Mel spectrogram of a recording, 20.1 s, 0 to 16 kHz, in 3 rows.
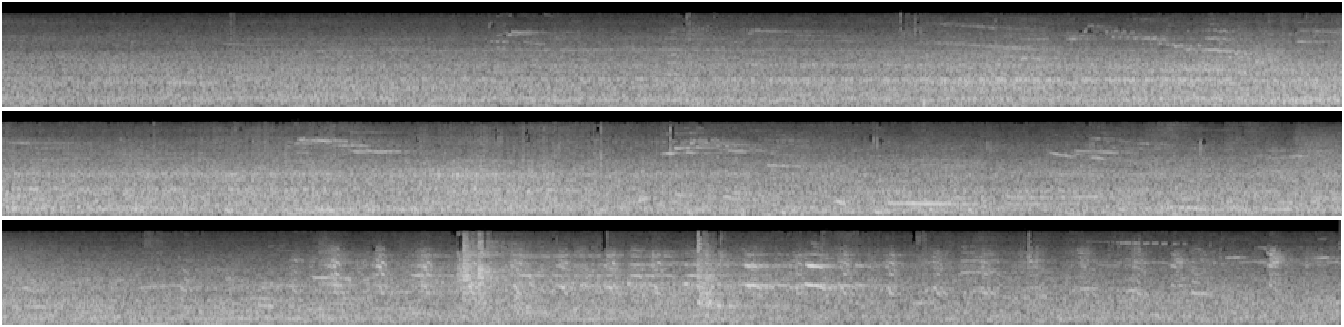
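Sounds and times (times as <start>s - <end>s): steady rushing noise: 0.0s - 14.8s
gulls calling: 9.8s - 20.0s.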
